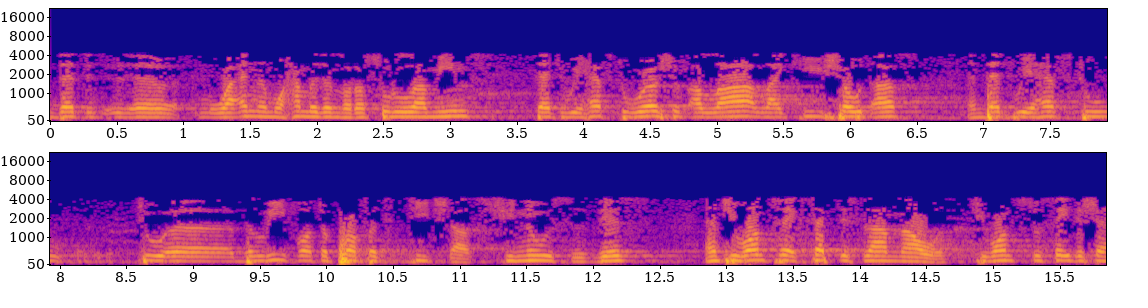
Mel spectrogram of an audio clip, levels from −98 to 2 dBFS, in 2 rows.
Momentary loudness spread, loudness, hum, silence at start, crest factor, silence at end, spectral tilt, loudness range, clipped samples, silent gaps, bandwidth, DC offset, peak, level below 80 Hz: 11 LU; -23 LUFS; none; 0 s; 18 dB; 0 s; -6.5 dB/octave; 2 LU; under 0.1%; none; 4.4 kHz; under 0.1%; -4 dBFS; -50 dBFS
